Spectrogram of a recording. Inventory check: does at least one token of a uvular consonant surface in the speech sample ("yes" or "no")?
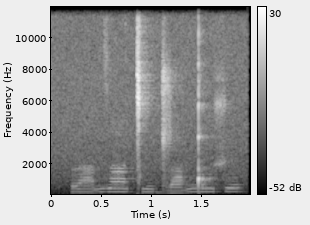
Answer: no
